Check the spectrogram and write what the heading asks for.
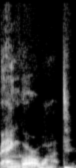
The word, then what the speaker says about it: Angkor Wat: It's Angkor Wat. Angkor or Angkor Wat. Yeah. I've heard it pronounced both ways.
